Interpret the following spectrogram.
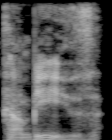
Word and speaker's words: Cambis: There were in Madame de T.'s salon some very noble ladies named Mathin, Noé, Lévis, Levis, which was pronounced Lévis, Cambise, Cambis, pronounced Cambise.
